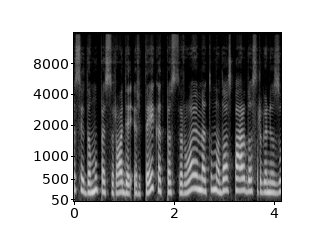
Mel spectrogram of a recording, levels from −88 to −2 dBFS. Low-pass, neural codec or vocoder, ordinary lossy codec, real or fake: 14.4 kHz; autoencoder, 48 kHz, 32 numbers a frame, DAC-VAE, trained on Japanese speech; Opus, 32 kbps; fake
